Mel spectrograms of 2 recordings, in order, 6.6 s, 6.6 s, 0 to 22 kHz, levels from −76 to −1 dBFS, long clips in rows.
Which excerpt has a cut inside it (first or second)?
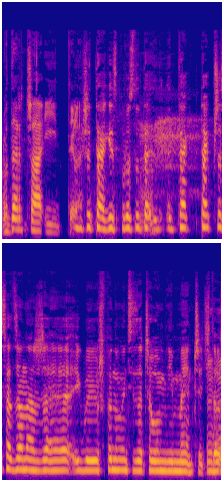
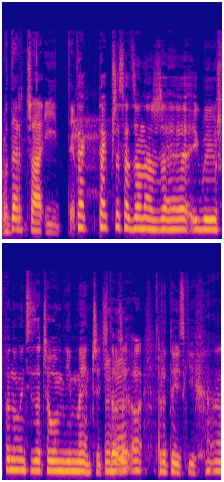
second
